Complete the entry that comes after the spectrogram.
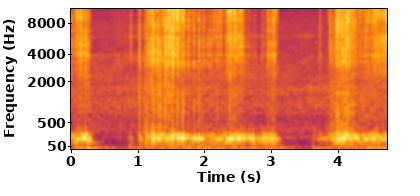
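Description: Long orange nails scratch across the top of the hollow metal mesh grille on a silver Blue Yeti microphone and tap it. The result is dense, low, rumbling scratching in three swelling bursts, with sharp ticks and quieter gaps between them.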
